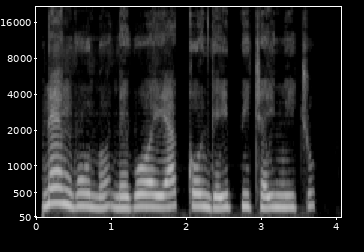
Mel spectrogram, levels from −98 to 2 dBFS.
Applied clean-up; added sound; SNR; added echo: neural mask model DeepFilterNet 3.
